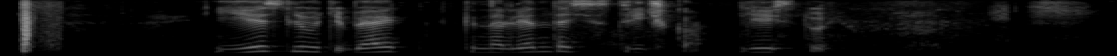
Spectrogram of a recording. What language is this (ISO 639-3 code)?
rus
